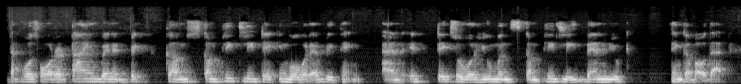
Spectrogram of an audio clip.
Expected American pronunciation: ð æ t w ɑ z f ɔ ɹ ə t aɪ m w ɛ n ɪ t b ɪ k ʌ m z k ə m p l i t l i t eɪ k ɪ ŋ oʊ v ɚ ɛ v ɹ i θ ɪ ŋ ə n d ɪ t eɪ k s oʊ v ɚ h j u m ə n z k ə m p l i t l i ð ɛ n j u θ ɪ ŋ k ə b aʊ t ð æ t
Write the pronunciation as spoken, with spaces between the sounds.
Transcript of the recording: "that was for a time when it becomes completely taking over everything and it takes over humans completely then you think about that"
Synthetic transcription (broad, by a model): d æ t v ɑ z f ɔ ɹ ə t aɪ m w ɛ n ɪ t b ɪ k ʌ m z k ə m p l i t l i t eɪ k ɪ ŋ oʊ v ɚ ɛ v ɹ i t ɪ ŋ ə n d ɪ t eɪ k s oʊ v ɚ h j u m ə n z k ə m p l i t l i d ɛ n j u t ɪ ŋ k ə b aʊ t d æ t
